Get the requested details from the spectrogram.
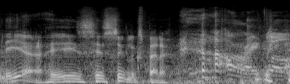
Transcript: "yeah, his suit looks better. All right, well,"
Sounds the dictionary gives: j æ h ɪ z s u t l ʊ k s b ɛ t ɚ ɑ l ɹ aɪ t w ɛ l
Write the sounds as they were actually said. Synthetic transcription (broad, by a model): j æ h ɪ z s u t l ʊ k s b ɛ t ɚ ɑ l ɹ aɪ t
